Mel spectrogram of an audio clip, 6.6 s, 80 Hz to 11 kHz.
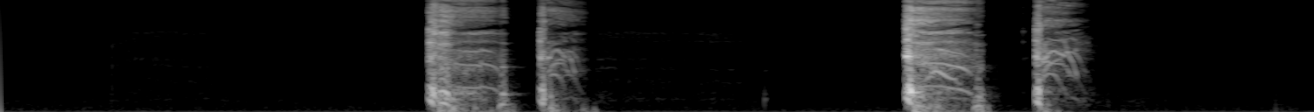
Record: {"three_cough_length": "6.6 s", "three_cough_amplitude": 13780, "three_cough_signal_mean_std_ratio": 0.21, "survey_phase": "alpha (2021-03-01 to 2021-08-12)", "age": "45-64", "gender": "Female", "wearing_mask": "No", "symptom_fatigue": true, "symptom_onset": "12 days", "smoker_status": "Never smoked", "respiratory_condition_asthma": true, "respiratory_condition_other": false, "recruitment_source": "REACT", "submission_delay": "2 days", "covid_test_result": "Negative", "covid_test_method": "RT-qPCR"}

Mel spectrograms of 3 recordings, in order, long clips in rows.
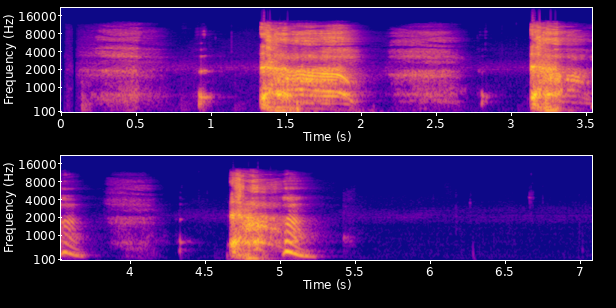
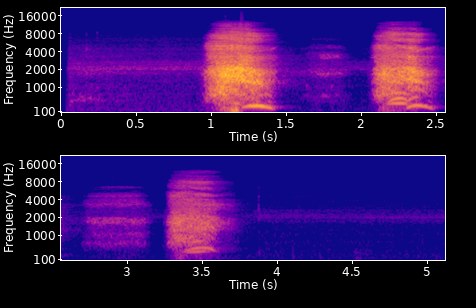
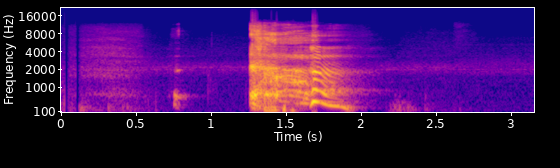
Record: {"three_cough_length": "7.1 s", "three_cough_amplitude": 32768, "three_cough_signal_mean_std_ratio": 0.38, "exhalation_length": "5.1 s", "exhalation_amplitude": 27996, "exhalation_signal_mean_std_ratio": 0.29, "cough_length": "3.2 s", "cough_amplitude": 32768, "cough_signal_mean_std_ratio": 0.34, "survey_phase": "beta (2021-08-13 to 2022-03-07)", "age": "45-64", "gender": "Female", "wearing_mask": "No", "symptom_none": true, "symptom_onset": "9 days", "smoker_status": "Never smoked", "respiratory_condition_asthma": false, "respiratory_condition_other": false, "recruitment_source": "REACT", "submission_delay": "3 days", "covid_test_result": "Negative", "covid_test_method": "RT-qPCR", "influenza_a_test_result": "Negative", "influenza_b_test_result": "Negative"}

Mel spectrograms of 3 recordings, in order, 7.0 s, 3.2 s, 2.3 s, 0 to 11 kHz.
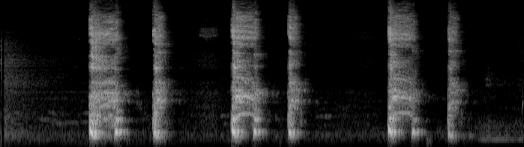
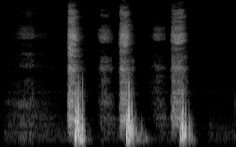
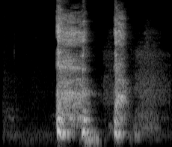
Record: {"three_cough_length": "7.0 s", "three_cough_amplitude": 27025, "three_cough_signal_mean_std_ratio": 0.37, "exhalation_length": "3.2 s", "exhalation_amplitude": 32306, "exhalation_signal_mean_std_ratio": 0.29, "cough_length": "2.3 s", "cough_amplitude": 30476, "cough_signal_mean_std_ratio": 0.42, "survey_phase": "beta (2021-08-13 to 2022-03-07)", "age": "18-44", "gender": "Male", "wearing_mask": "No", "symptom_runny_or_blocked_nose": true, "smoker_status": "Never smoked", "respiratory_condition_asthma": false, "respiratory_condition_other": false, "recruitment_source": "REACT", "submission_delay": "3 days", "covid_test_result": "Negative", "covid_test_method": "RT-qPCR", "influenza_a_test_result": "Negative", "influenza_b_test_result": "Negative"}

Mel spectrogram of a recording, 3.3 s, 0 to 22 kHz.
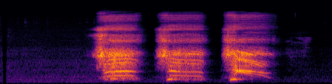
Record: {"exhalation_length": "3.3 s", "exhalation_amplitude": 24865, "exhalation_signal_mean_std_ratio": 0.52, "survey_phase": "beta (2021-08-13 to 2022-03-07)", "age": "18-44", "gender": "Female", "wearing_mask": "No", "symptom_cough_any": true, "symptom_sore_throat": true, "symptom_onset": "5 days", "smoker_status": "Never smoked", "respiratory_condition_asthma": false, "respiratory_condition_other": false, "recruitment_source": "Test and Trace", "submission_delay": "2 days", "covid_test_result": "Negative", "covid_test_method": "RT-qPCR"}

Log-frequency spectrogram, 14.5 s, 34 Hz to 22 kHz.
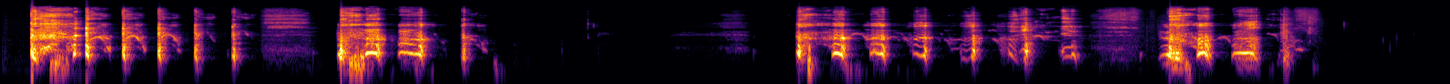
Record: {"three_cough_length": "14.5 s", "three_cough_amplitude": 32768, "three_cough_signal_mean_std_ratio": 0.35, "survey_phase": "beta (2021-08-13 to 2022-03-07)", "age": "65+", "gender": "Male", "wearing_mask": "No", "symptom_new_continuous_cough": true, "symptom_runny_or_blocked_nose": true, "symptom_shortness_of_breath": true, "symptom_fatigue": true, "symptom_fever_high_temperature": true, "symptom_headache": true, "symptom_onset": "5 days", "smoker_status": "Never smoked", "respiratory_condition_asthma": false, "respiratory_condition_other": false, "recruitment_source": "Test and Trace", "submission_delay": "2 days", "covid_test_result": "Positive", "covid_test_method": "RT-qPCR"}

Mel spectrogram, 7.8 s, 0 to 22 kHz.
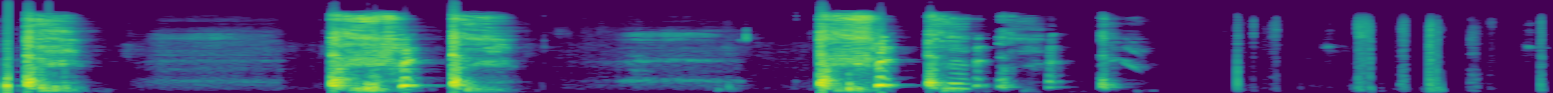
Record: {"three_cough_length": "7.8 s", "three_cough_amplitude": 32768, "three_cough_signal_mean_std_ratio": 0.29, "survey_phase": "beta (2021-08-13 to 2022-03-07)", "age": "45-64", "gender": "Female", "wearing_mask": "No", "symptom_sore_throat": true, "symptom_fatigue": true, "symptom_headache": true, "symptom_other": true, "smoker_status": "Never smoked", "respiratory_condition_asthma": false, "respiratory_condition_other": false, "recruitment_source": "Test and Trace", "submission_delay": "1 day", "covid_test_result": "Positive", "covid_test_method": "RT-qPCR", "covid_ct_value": 38.5, "covid_ct_gene": "N gene"}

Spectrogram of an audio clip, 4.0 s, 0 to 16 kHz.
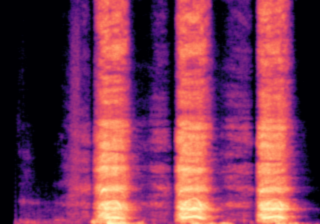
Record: {"exhalation_length": "4.0 s", "exhalation_amplitude": 30201, "exhalation_signal_mean_std_ratio": 0.46, "survey_phase": "beta (2021-08-13 to 2022-03-07)", "age": "18-44", "gender": "Male", "wearing_mask": "No", "symptom_none": true, "smoker_status": "Never smoked", "respiratory_condition_asthma": false, "respiratory_condition_other": false, "recruitment_source": "REACT", "submission_delay": "1 day", "covid_test_result": "Negative", "covid_test_method": "RT-qPCR", "influenza_a_test_result": "Unknown/Void", "influenza_b_test_result": "Unknown/Void"}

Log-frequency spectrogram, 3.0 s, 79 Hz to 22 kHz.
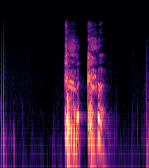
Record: {"cough_length": "3.0 s", "cough_amplitude": 24824, "cough_signal_mean_std_ratio": 0.35, "survey_phase": "beta (2021-08-13 to 2022-03-07)", "age": "18-44", "gender": "Male", "wearing_mask": "No", "symptom_cough_any": true, "symptom_new_continuous_cough": true, "symptom_sore_throat": true, "symptom_onset": "3 days", "smoker_status": "Never smoked", "respiratory_condition_asthma": false, "respiratory_condition_other": false, "recruitment_source": "Test and Trace", "submission_delay": "2 days", "covid_test_result": "Positive", "covid_test_method": "RT-qPCR", "covid_ct_value": 18.2, "covid_ct_gene": "N gene", "covid_ct_mean": 19.1, "covid_viral_load": "560000 copies/ml", "covid_viral_load_category": "Low viral load (10K-1M copies/ml)"}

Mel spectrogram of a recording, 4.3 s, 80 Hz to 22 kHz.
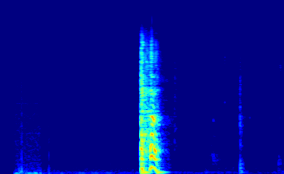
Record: {"cough_length": "4.3 s", "cough_amplitude": 26028, "cough_signal_mean_std_ratio": 0.22, "survey_phase": "beta (2021-08-13 to 2022-03-07)", "age": "65+", "gender": "Male", "wearing_mask": "No", "symptom_cough_any": true, "smoker_status": "Never smoked", "respiratory_condition_asthma": false, "respiratory_condition_other": false, "recruitment_source": "REACT", "submission_delay": "1 day", "covid_test_result": "Negative", "covid_test_method": "RT-qPCR", "influenza_a_test_result": "Unknown/Void", "influenza_b_test_result": "Unknown/Void"}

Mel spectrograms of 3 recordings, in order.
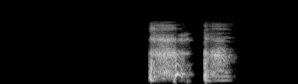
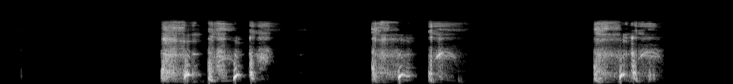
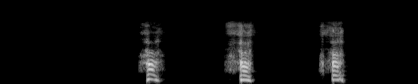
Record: {"cough_length": "3.0 s", "cough_amplitude": 28276, "cough_signal_mean_std_ratio": 0.36, "three_cough_length": "7.3 s", "three_cough_amplitude": 31077, "three_cough_signal_mean_std_ratio": 0.38, "exhalation_length": "4.2 s", "exhalation_amplitude": 27004, "exhalation_signal_mean_std_ratio": 0.23, "survey_phase": "beta (2021-08-13 to 2022-03-07)", "age": "45-64", "gender": "Female", "wearing_mask": "No", "symptom_cough_any": true, "symptom_runny_or_blocked_nose": true, "symptom_fatigue": true, "symptom_headache": true, "symptom_change_to_sense_of_smell_or_taste": true, "symptom_onset": "4 days", "smoker_status": "Never smoked", "respiratory_condition_asthma": false, "respiratory_condition_other": false, "recruitment_source": "Test and Trace", "submission_delay": "2 days", "covid_test_result": "Positive", "covid_test_method": "RT-qPCR"}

